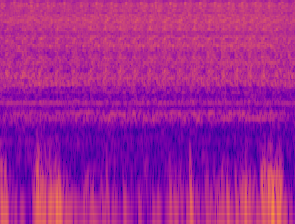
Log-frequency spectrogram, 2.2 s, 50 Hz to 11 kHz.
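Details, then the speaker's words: 2004 Ford F-550 after fuel pump replacement on the frame rail, priming at key-on with batteries reconnected to fill the filter: faint, steady electric hum under handling bumps; fuel pump priming normally, repeated five times. "So the fuel pump is priming up the fuel right now, and we're going to fill up that filter."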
